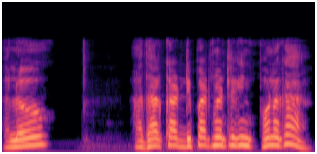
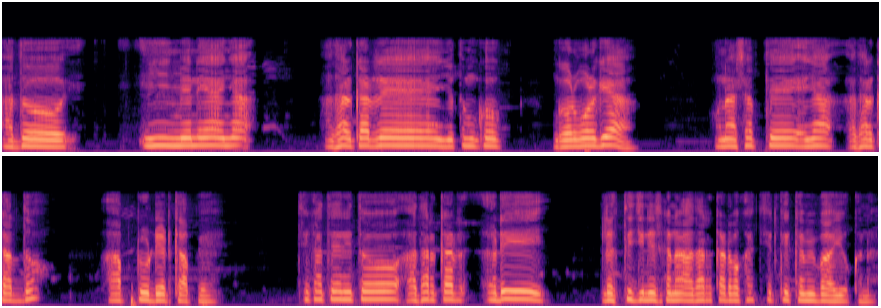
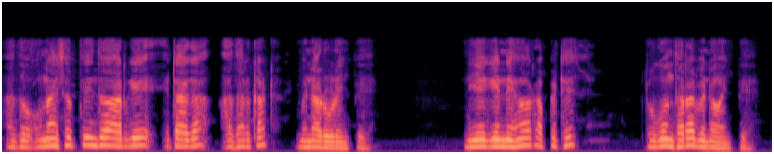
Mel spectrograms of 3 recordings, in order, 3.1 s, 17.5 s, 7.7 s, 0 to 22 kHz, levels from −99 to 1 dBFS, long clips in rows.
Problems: none marked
